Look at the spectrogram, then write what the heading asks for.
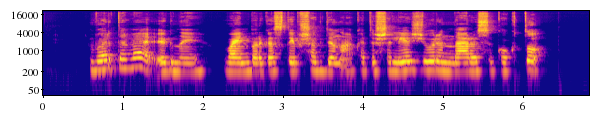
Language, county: Lithuanian, Vilnius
